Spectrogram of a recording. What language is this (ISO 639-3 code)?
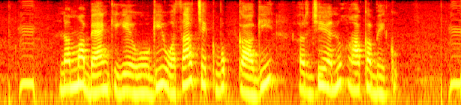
kan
